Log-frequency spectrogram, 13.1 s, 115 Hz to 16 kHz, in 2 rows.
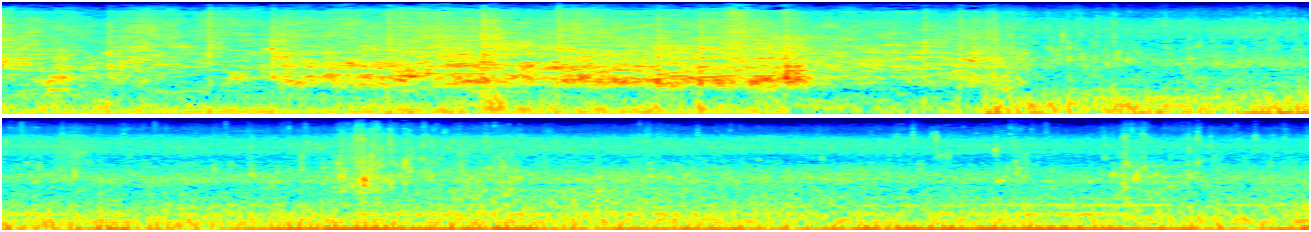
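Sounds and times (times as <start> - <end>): steady low hum: 0.0 - 13.0
water sloshing and dripping: 0.3 - 10.0, 11.0 - 13.0
small water splashes: 3.9 - 9.3, 11.1 - 13.0.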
